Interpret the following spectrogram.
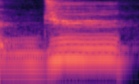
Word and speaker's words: du: La première typique, c'est le “u” que les étudiants prononcent : “ou”. Non. Je vous rappelle la lettre “u” se prononce “u”, comme dans le : “tu”. Comme : je bois “du” café. Du.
